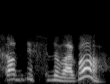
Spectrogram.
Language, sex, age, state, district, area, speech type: Nepali, male, 45-60, West Bengal, Kalimpong, rural, conversation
